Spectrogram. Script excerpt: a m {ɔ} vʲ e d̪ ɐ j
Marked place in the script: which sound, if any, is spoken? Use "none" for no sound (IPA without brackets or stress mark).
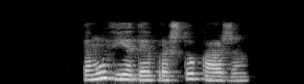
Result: u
